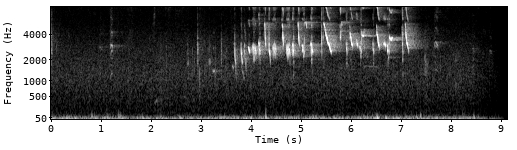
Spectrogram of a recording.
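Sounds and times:
steady low rumbling noise: 0:00.0 - 0:09.0
birds singing: 0:01.0 - 0:01.5, 0:02.3 - 0:09.0.

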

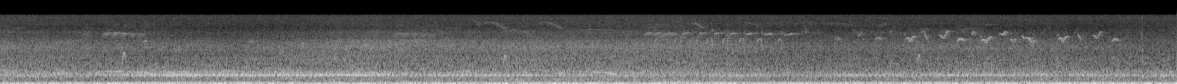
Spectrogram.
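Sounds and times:
low rumble: 0:00.0 - 0:11.7
bird chirping: 0:01.0 - 0:01.6, 0:03.9 - 0:11.3.

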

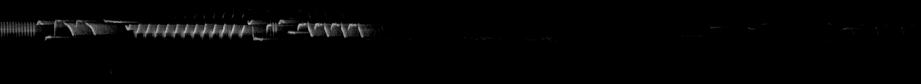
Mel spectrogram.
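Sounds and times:
Eurasian wren song, Troglodytes troglodytes: 0:00.0 - 0:03.7.

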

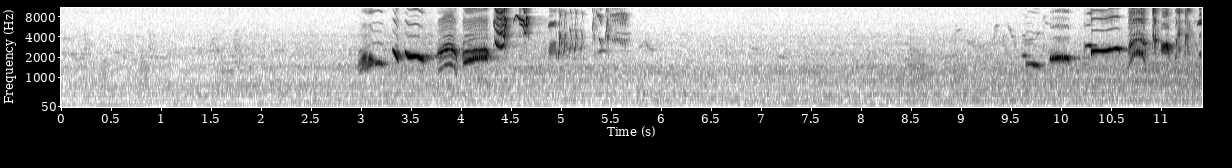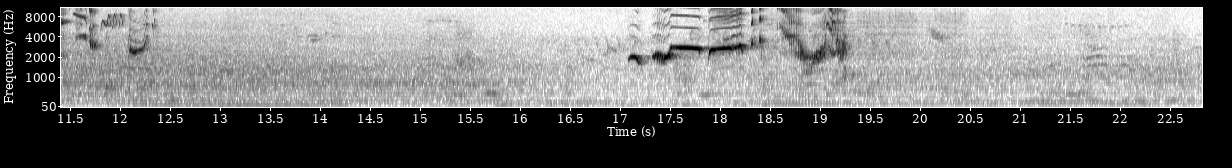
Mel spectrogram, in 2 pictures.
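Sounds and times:
Common blackbird song: 0:03.0 - 0:05.9, 0:09.5 - 0:12.7, 0:16.8 - 0:20.6.

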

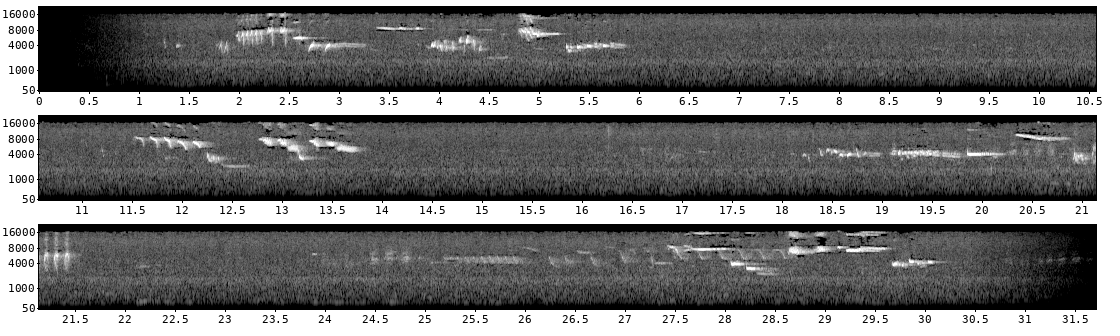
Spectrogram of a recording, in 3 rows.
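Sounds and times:
soft background hiss: 0:00.2 - 0:31.7
European robin singing: 0:01.3 - 0:05.9, 0:11.2 - 0:13.8, 0:18.1 - 0:22.9, 0:23.7 - 0:30.2.

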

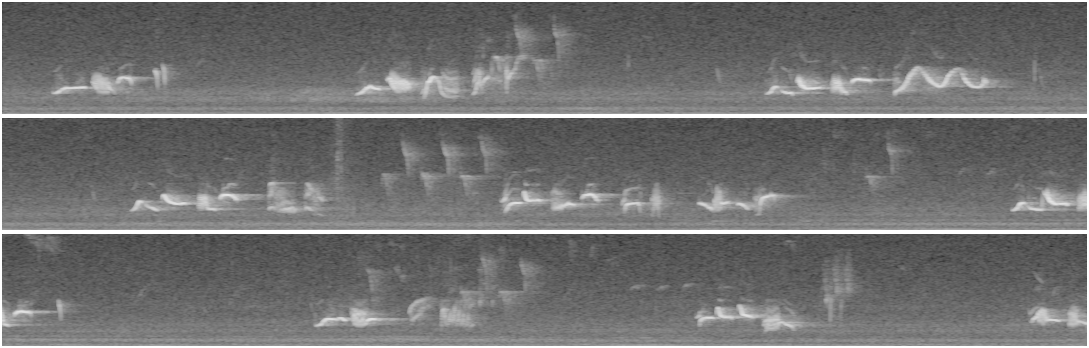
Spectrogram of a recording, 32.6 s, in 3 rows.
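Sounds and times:
Eurasian blackbird singing: 0:00.5 - 0:01.8, 0:03.6 - 0:05.7, 0:07.6 - 0:10.1, 0:12.1 - 0:19.9, 0:20.7 - 0:22.4, 0:24.8 - 0:30.3, 0:32.0 - 0:32.5.

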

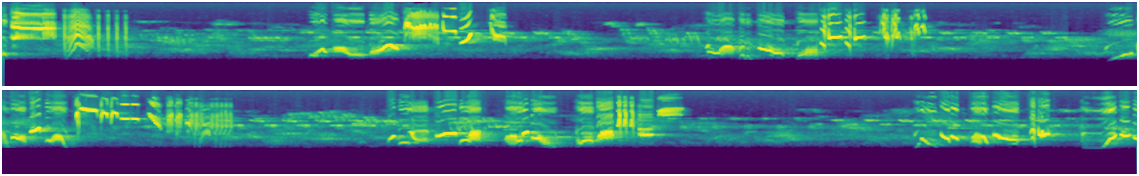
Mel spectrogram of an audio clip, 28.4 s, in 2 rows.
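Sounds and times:
common blackbird singing: 0:00.0 - 0:28.3.

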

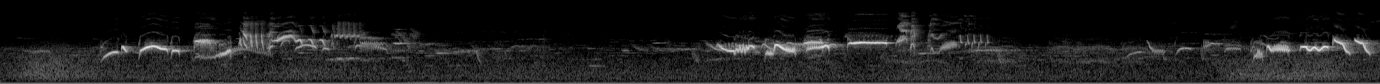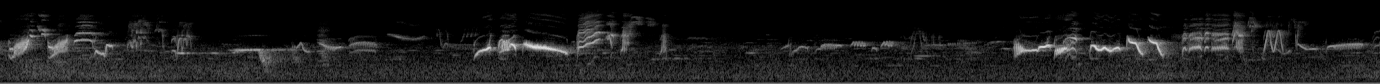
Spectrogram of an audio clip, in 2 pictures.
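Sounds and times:
common blackbird singing: 0:01.0 - 0:27.6.

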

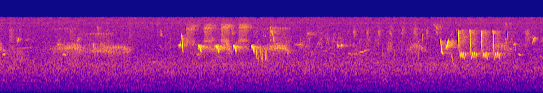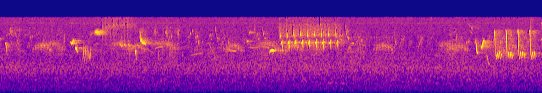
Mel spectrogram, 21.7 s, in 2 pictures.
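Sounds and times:
Common nightingale Luscinia megarhynchos singing: 0:00.0 - 0:21.6.

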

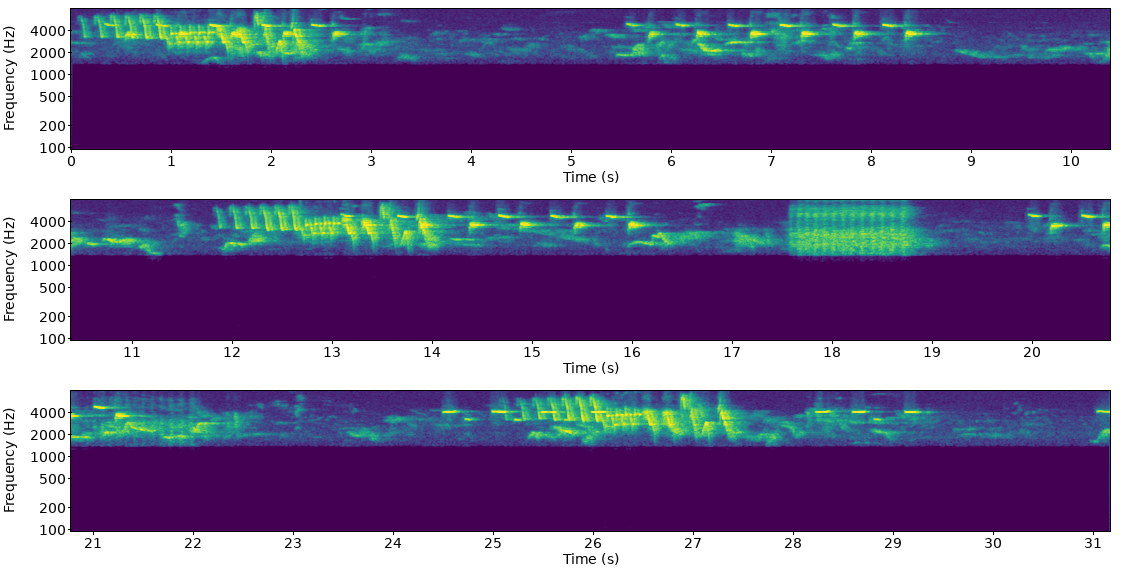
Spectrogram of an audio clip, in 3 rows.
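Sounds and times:
great tit calls: 0:00.0 - 0:03.2, 0:05.5 - 0:08.5, 0:11.2 - 0:19.2, 0:20.0 - 0:30.2.

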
